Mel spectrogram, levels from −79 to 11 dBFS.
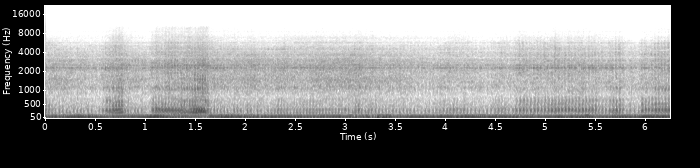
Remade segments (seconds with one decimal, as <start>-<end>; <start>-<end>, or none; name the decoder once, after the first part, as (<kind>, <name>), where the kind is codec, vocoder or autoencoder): none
